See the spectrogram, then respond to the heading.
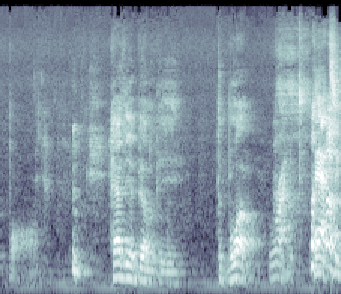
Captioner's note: laughs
